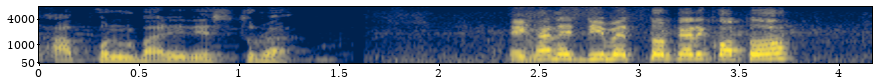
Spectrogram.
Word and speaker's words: আপন বাড়ী রেস্তোরাঁ: আপন বাড়ি রেস্টুরামবাড়ি আপন বাড়ি রেস্তুরা উনার উচ্চারণ করতে ভুল হচ্ছে দোকানটার নাম হবে আপন বাড়ি রেস্তুরা এখানে ডিমের তরকারি কত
